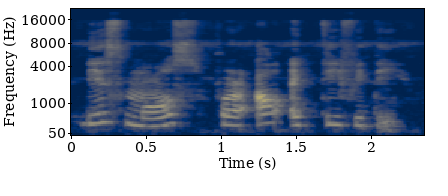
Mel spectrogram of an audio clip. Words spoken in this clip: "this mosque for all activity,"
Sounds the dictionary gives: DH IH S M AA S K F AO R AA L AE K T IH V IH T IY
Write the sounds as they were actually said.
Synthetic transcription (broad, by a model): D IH S M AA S F AO R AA W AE K T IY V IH T IY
